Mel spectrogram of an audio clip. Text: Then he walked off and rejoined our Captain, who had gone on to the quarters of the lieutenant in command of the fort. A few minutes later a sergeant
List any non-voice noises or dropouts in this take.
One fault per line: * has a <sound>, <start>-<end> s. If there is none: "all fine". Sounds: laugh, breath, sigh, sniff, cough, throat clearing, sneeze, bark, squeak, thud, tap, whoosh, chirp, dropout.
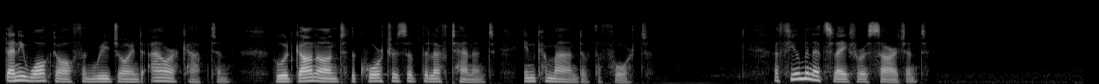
all fine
